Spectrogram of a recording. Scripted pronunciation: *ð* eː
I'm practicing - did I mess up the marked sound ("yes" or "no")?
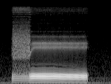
yes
